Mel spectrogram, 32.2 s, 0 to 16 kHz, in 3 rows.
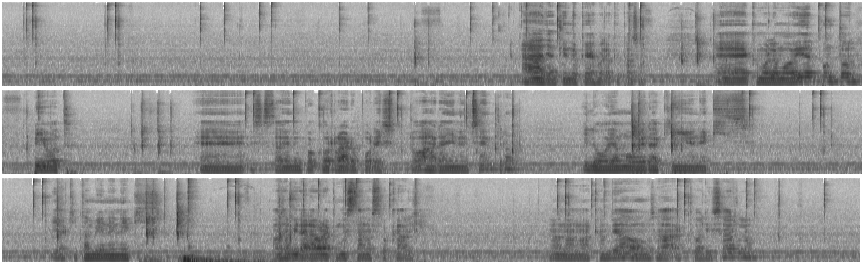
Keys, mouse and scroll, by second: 0.3 click, 1.3 drag, 1.9-2.3 scroll up 3, 2.2 click, 2.5-2.8 middle drag, 3.3 KP_Divide, 3.9 scroll down 2, 4.2-4.6 middle drag, 5.2 Tab, 5.6 scroll down 2, 5.9 middle click, 6.2 scroll up 1, 6.6 click, 7.9 click, 8.7 ctrl+z, 10.2 shift+click, 11.2 middle click, 12.4 g, 14.4 click, 15.6 click, 16.6 shift+click, 18.6 g, 20.9 click, 23.3 g, 24.6-25.2 scroll down 2, 25.2 Tab, 25.2 middle click, 26.3 KP_Divide, 26.3 scroll down 1, 26.3 middle click, 26.9 scroll up 2, 28.5 click, 28.5 scroll up 4, 28.9 middle click, 29.9 click, 30.8-31.2 middle drag, 30.9-31.8 scroll down 5, 31.8-32.2 middle drag.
